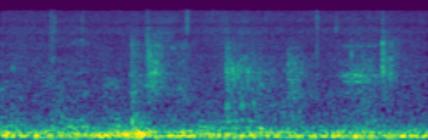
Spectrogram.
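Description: Faint scattered knocks and rustles from people moving about and handling papers in a quiet room, over a low steady hum.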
